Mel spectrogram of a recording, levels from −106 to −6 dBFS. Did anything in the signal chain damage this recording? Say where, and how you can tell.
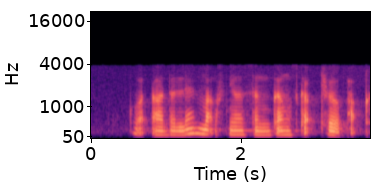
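Yes. Automatic gain rising, from 0.84 s to 3.46 s, in the call-processing stage. The speech and the background noise floor swell together by about 4 dB over those two and a half seconds, rather than jumping. That shared, gradual lift is the sign of an automatic gain control that judged the input too quiet and ramped its gain up. The narrow band with nothing above 4 kHz fits the G.711 mu-law call path, which is not a fault.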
